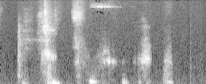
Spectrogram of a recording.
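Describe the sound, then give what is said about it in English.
A voice mimics a frog named Monty snoring after passing out, with a quick string of about six short, croaky, wheezy bursts, moderately loud, with brief gaps between them. “I, and- I only made the snoring noise.”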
